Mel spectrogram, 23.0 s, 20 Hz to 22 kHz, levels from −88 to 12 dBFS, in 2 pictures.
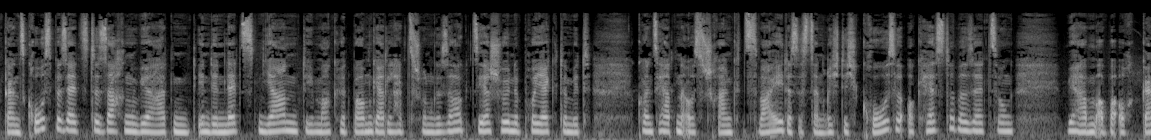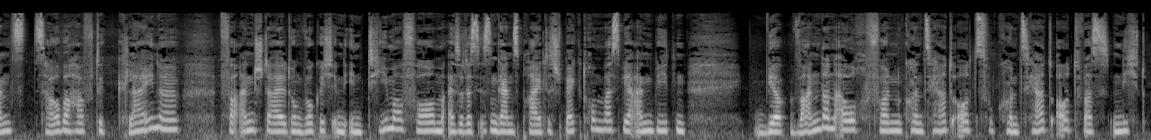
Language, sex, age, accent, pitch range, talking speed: German, female, 30-49, German, 185-215 Hz, 160 wpm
